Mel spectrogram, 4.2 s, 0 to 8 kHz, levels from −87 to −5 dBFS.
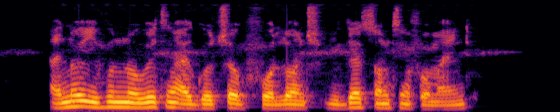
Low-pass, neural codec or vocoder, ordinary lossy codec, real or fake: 7.2 kHz; none; none; real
